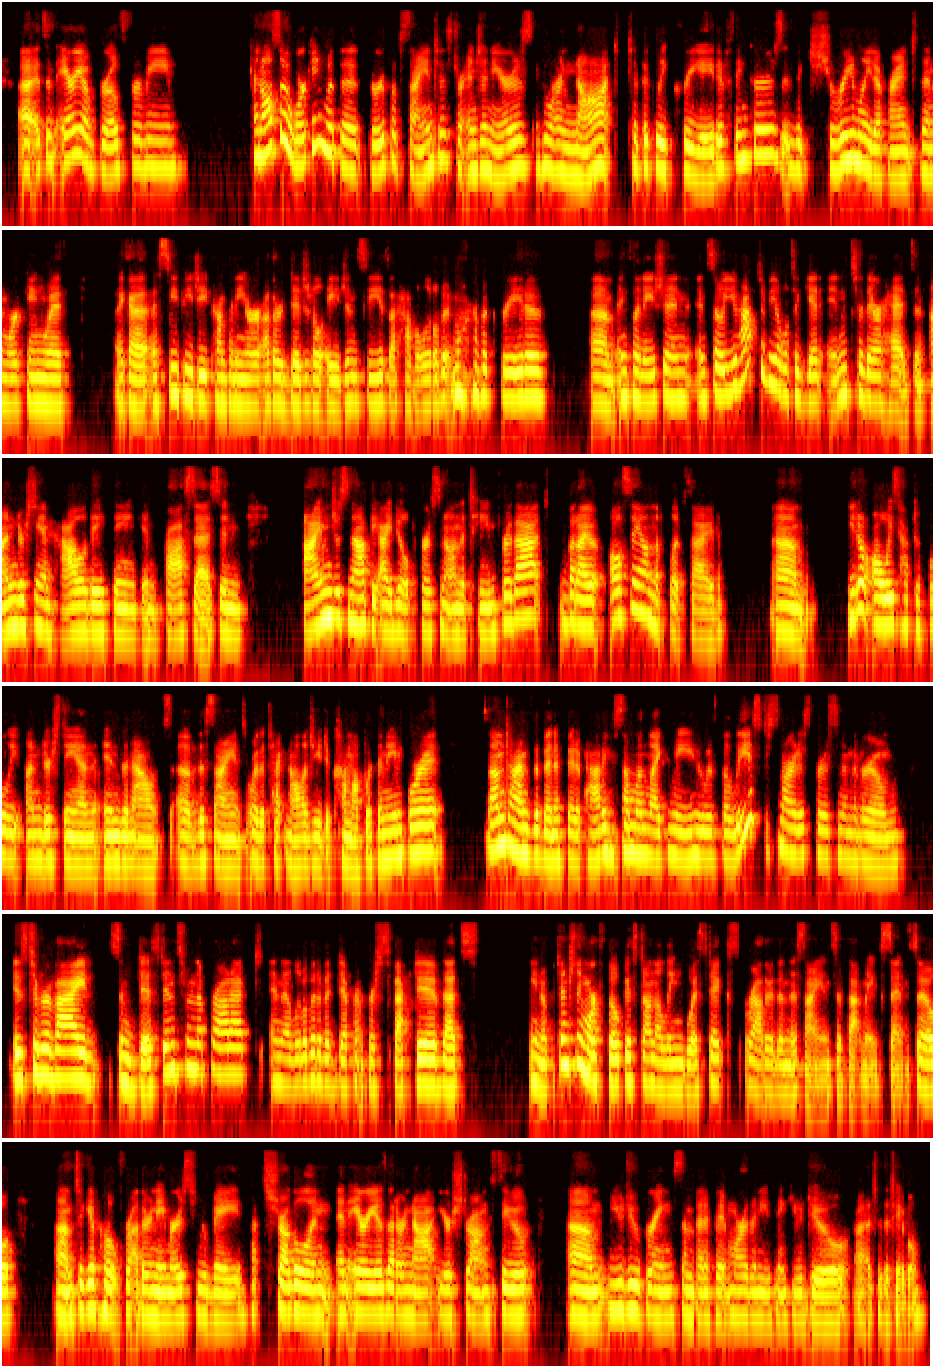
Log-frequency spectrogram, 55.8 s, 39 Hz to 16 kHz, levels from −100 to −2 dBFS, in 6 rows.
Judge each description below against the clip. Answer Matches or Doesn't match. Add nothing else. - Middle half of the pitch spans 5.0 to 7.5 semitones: Doesn't match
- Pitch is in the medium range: Matches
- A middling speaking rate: Doesn't match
